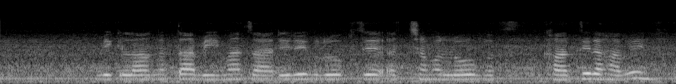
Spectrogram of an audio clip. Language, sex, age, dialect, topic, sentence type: Bhojpuri, female, 25-30, Northern, banking, statement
